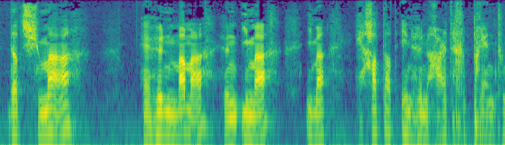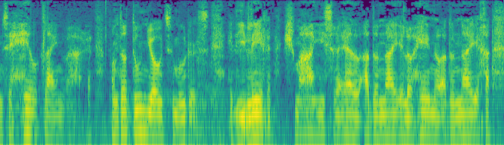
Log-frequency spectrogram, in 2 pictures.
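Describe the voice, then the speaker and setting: Male preacher, earnest and halting, very bright tone. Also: medium pitch. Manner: earnest, hesitant with many fillers and restarts. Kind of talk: sermon.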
